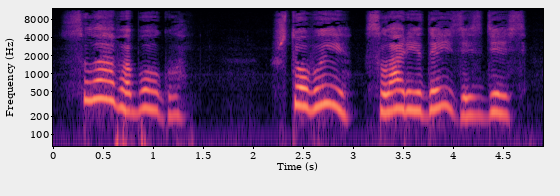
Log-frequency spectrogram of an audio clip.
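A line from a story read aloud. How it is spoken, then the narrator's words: Sighing. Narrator (Russian): вздохнула миссис Уильямс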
